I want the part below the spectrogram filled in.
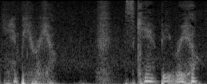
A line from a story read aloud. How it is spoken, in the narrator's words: I whimpered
